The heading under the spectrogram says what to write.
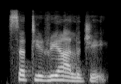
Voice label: "soteriology", Indian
